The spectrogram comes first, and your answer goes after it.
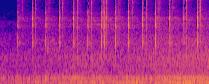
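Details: Car ABS hydraulic unit on the bench: solenoid pulsed, crisp even clicks about two per second; beating normally.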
